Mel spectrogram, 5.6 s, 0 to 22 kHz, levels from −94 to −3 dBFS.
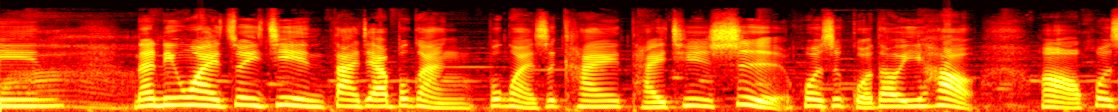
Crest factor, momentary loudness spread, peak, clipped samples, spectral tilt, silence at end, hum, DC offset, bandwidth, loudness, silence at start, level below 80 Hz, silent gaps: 14 dB; 7 LU; 0 dBFS; under 0.1%; -3.5 dB/octave; 0 s; none; under 0.1%; 14.5 kHz; -15 LUFS; 0 s; -50 dBFS; none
